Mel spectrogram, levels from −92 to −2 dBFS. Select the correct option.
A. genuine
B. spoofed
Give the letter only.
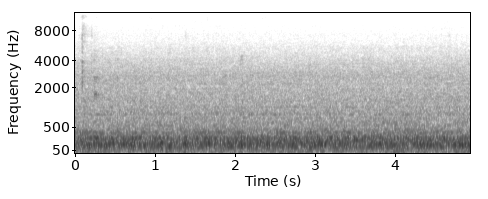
B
